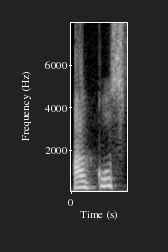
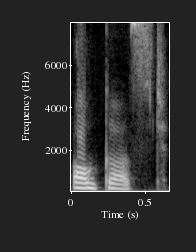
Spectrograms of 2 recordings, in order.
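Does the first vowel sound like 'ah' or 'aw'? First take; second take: ah; aw. First: The first vowel is an open 'ah' sound. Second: The first vowel is a rounded 'aw' sound. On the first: The speaker calls it wrong. "অনেক সময় আমরা ... আগস্ট বলে থাকি" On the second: The speaker calls it right. "ওইটার pronunciation হচ্ছে অগাস্ট"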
